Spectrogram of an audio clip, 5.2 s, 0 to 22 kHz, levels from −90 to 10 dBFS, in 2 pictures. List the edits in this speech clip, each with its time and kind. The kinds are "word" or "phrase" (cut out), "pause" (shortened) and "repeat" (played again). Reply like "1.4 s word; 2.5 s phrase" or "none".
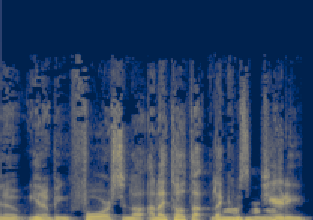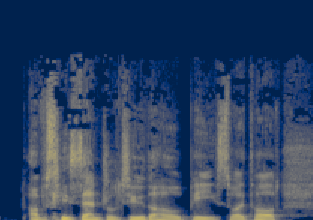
none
